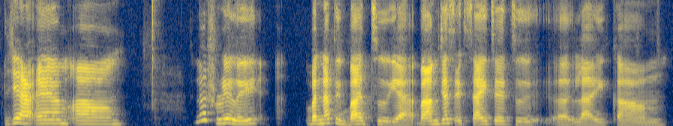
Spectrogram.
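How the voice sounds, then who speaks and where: A woman's voice: mid-range voice, a bit bright. A woman with a Kenyan accent hosting a casual livestream, chatting easily and greeting viewers, with many fillers and restarts. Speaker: livestream host. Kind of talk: casual livestream chat reading viewer comments.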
